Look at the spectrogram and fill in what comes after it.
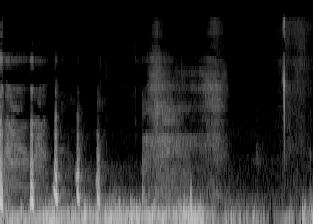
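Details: Irish red and white setter Keyser whimpers in five brief, high, clipped pulses across the first second, followed by low rumbling handling noise and shuffling.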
